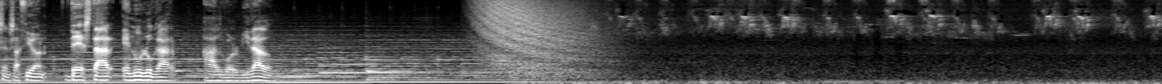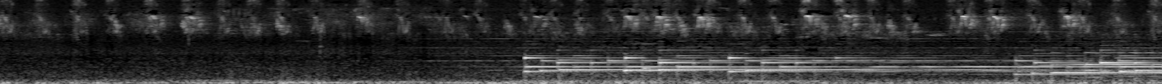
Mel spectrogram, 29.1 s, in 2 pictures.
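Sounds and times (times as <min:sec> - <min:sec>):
birds chirping: 0:05.9 - 0:29.0.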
